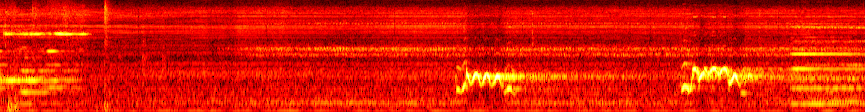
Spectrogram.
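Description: Soft production-logo music with a faint held tone, played back through a laptop's speakers, with two short warbling, whistle-like calls, one about halfway through and one near the end.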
